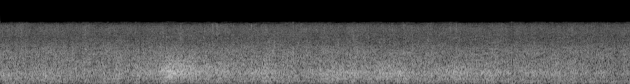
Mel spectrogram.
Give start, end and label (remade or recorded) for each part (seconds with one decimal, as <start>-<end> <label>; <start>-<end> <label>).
0.0-1.0 remade; 1.0-2.9 recorded; 2.9-3.6 remade; 3.6-4.3 recorded; 4.3-6.3 remade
